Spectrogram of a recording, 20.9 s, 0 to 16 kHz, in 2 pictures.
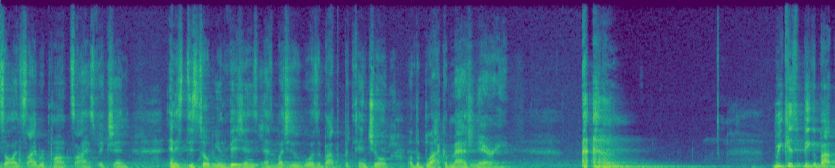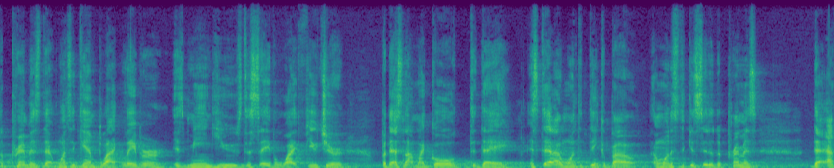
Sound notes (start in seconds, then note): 7.2 clears throat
